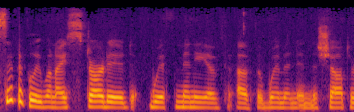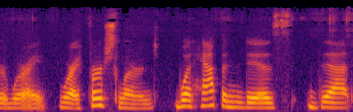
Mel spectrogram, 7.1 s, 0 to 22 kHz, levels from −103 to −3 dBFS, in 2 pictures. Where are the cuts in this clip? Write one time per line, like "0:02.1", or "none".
none

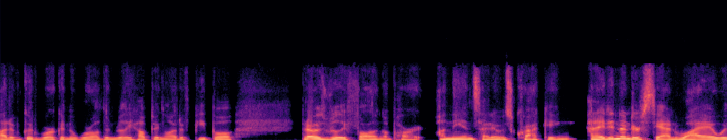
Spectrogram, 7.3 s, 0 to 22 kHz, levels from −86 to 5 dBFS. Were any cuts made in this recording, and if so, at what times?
0:05.7

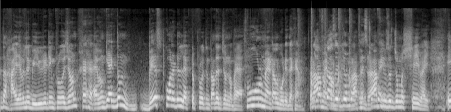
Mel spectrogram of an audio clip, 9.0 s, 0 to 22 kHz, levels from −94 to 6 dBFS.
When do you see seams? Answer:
0:04.9

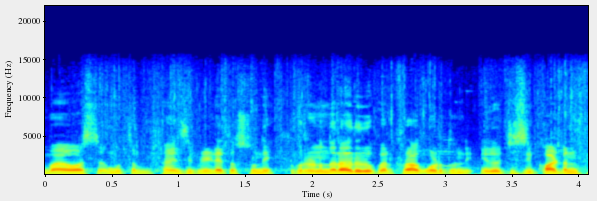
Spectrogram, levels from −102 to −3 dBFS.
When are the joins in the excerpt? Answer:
0:01.9
0:03.1

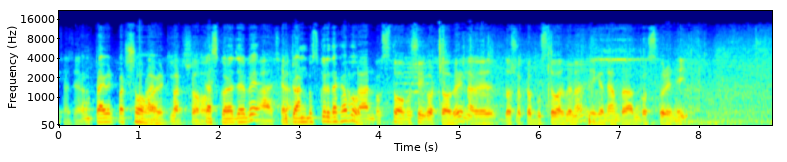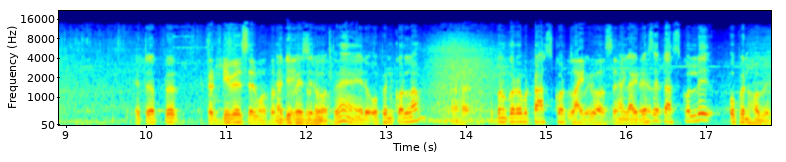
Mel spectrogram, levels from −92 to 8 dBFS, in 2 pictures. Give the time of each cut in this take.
none

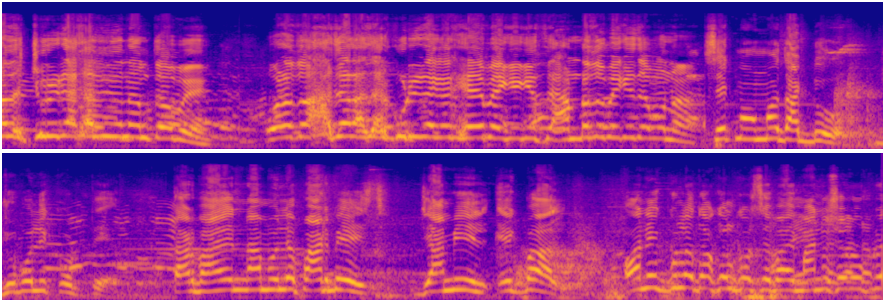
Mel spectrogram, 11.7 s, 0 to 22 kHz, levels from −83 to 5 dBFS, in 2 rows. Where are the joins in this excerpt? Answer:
0:01.6
0:04.6
0:09.8

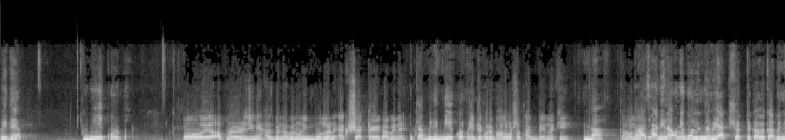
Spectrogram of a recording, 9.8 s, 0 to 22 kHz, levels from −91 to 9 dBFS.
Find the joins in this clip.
none

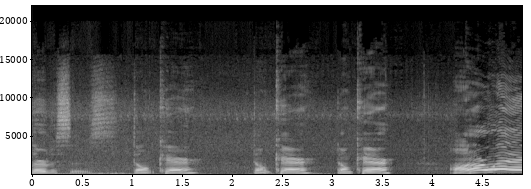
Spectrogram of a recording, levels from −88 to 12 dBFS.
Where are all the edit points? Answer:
none

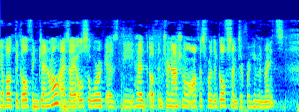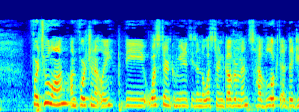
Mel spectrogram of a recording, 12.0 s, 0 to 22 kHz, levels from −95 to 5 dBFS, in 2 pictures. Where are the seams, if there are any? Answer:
0:03.5

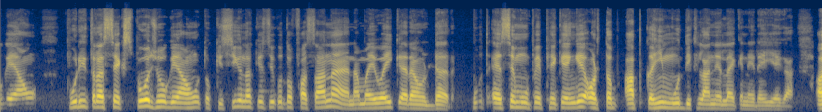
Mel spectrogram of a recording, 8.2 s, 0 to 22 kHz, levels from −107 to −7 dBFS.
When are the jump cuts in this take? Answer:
0:04.9

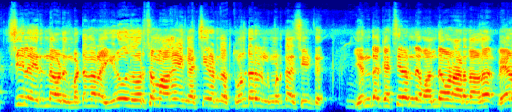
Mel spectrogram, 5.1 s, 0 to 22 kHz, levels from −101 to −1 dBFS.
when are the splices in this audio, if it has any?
none

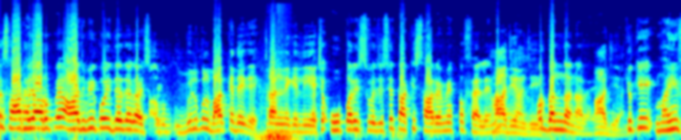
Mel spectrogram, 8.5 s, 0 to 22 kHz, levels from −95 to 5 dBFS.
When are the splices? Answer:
0:03.3

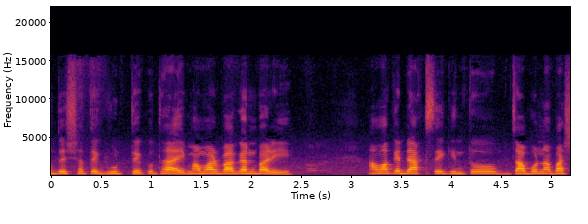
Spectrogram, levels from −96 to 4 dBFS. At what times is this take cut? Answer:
none

